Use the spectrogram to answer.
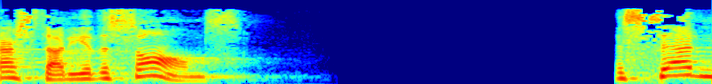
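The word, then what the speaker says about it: hesed (חסד): And I'm not going to be able to pronounce it properly, but it's pronounced hesed in English by this guy, right? There's some guttural sound there that I won't even try for you there. All right, hesed, H-E-S-E-D.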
